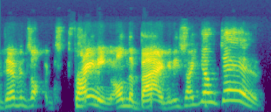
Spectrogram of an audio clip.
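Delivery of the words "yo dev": high imitated call across the gym; hammed-up shout to get his attention; mock call out. Bill calling over to Devin on the bag, mock yell. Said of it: "he yells out to Devin".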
